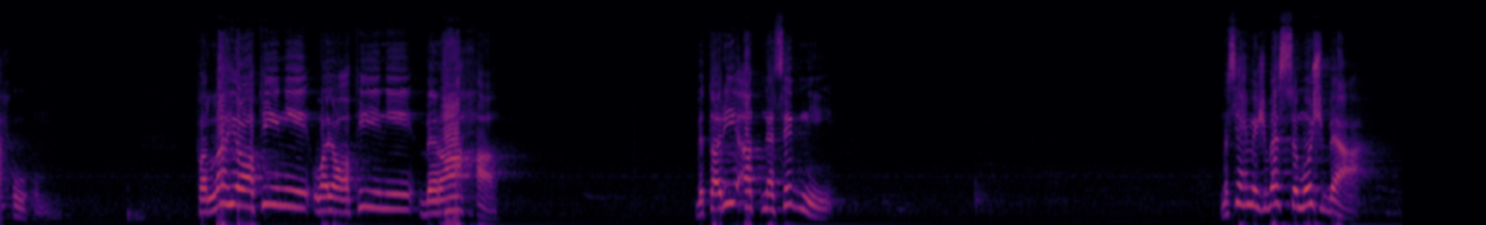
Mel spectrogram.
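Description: A middle-aged man speaks through a microphone in bursts, with pauses, in a reverberant hall.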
